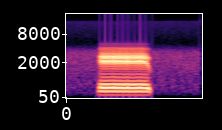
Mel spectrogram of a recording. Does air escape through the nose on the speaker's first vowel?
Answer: no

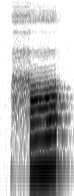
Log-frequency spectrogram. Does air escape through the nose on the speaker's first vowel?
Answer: no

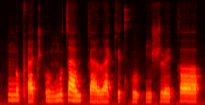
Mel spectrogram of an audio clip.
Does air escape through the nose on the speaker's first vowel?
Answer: no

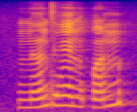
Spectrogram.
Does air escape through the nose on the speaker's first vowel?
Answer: yes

